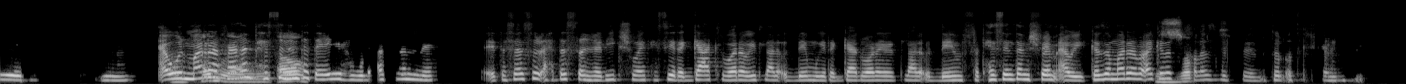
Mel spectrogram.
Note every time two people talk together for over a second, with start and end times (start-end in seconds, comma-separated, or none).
1.7-3.1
